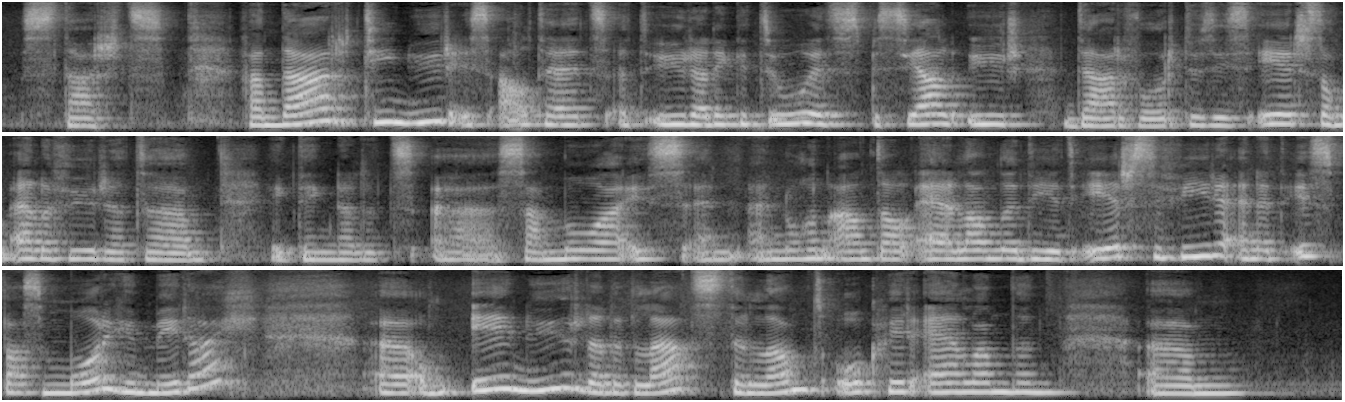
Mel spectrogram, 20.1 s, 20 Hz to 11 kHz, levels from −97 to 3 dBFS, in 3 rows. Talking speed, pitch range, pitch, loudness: 180 wpm, 205-235 Hz, 220 Hz, -20 LUFS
